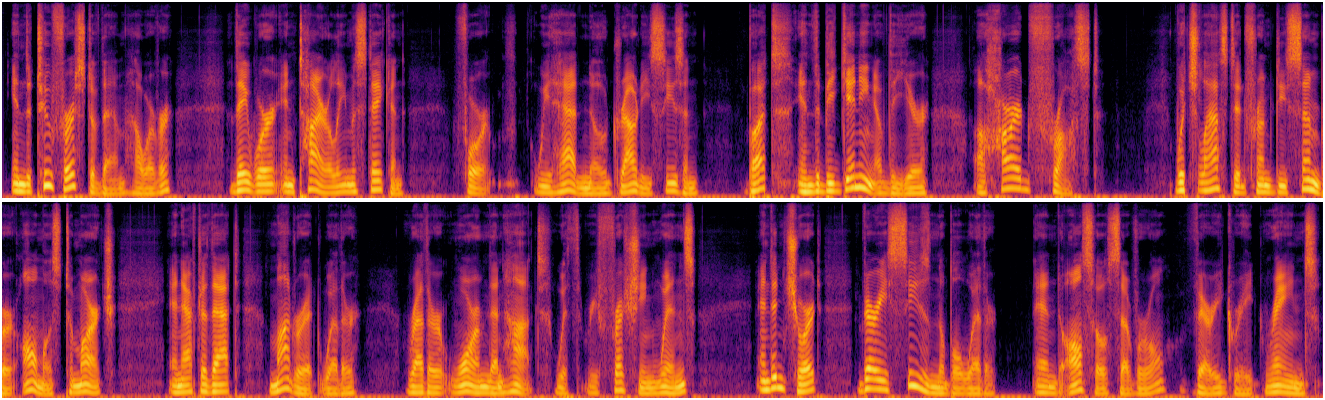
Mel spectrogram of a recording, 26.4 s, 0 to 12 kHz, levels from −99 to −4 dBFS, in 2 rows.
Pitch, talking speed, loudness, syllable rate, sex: 110 Hz, 130 wpm, -19 LUFS, 4.4 syllables/s, male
